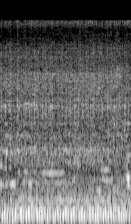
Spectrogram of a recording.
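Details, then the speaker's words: Honda Beat scooter with lost ignition, after rewiring key switch and fuse circuit to CDI: starts immediately, steady even low putter at quick idle, no misses or knocks; normal idle. "Oke motor langsung hidup ya di sini."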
